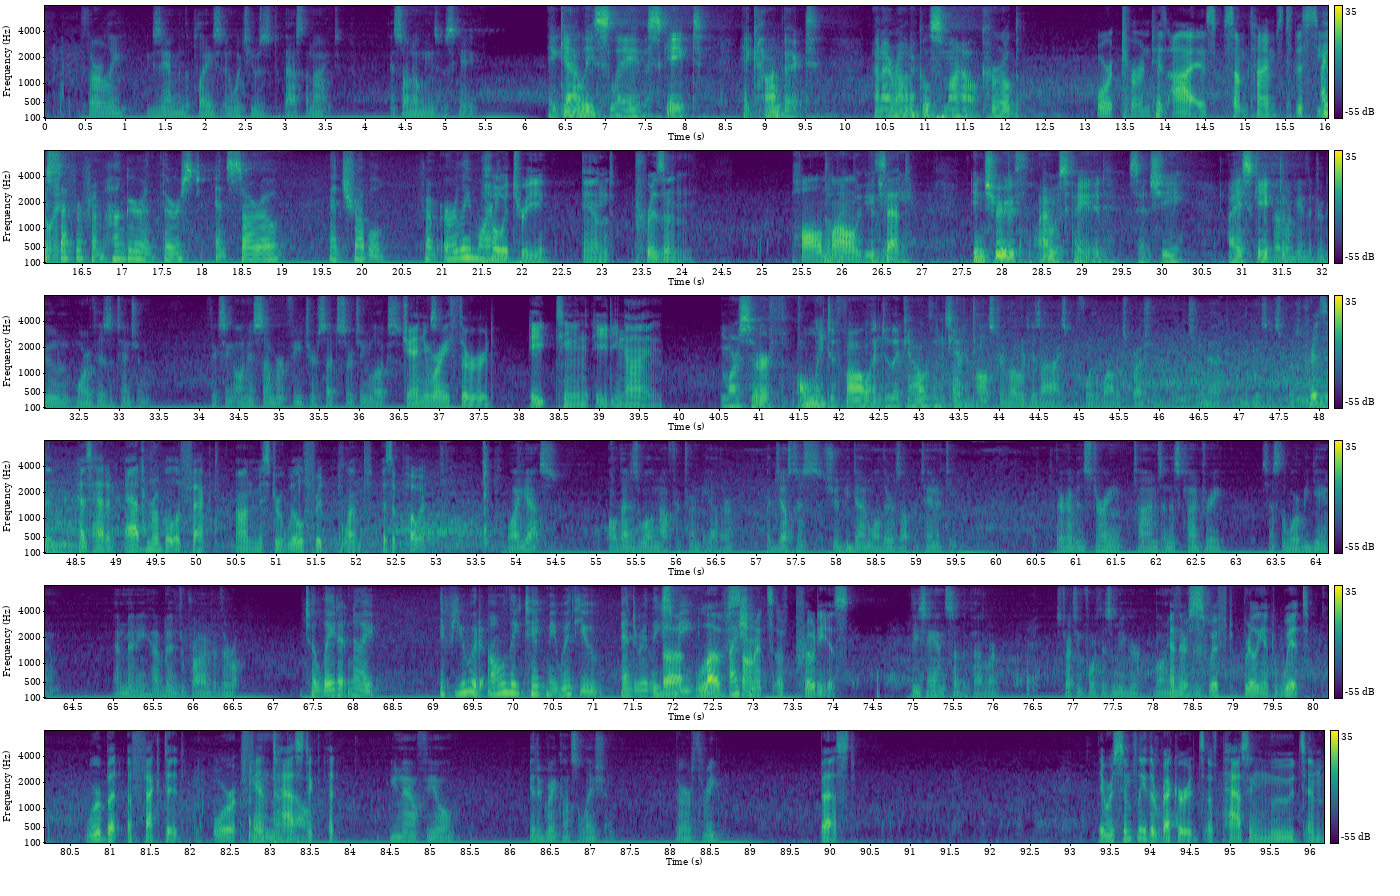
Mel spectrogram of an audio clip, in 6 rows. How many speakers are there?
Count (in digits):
4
